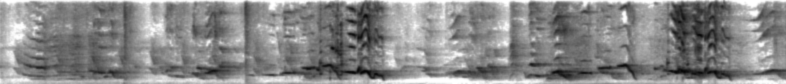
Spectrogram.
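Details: Golden black-naped oriole in busy song as a tutor for other orioles: near-continuous harsh squawking notes and slurred whistles, repeated in rapid bursts.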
